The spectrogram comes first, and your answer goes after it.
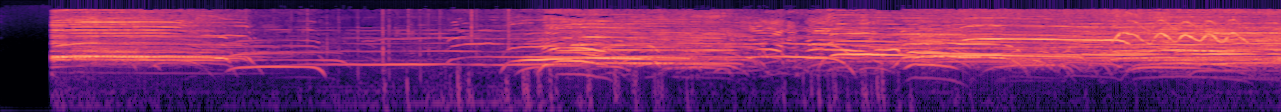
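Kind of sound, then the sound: crowd, rally crowd cheering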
